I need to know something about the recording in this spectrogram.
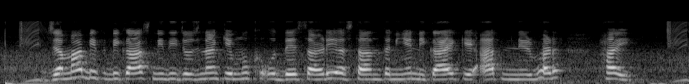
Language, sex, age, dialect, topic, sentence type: Magahi, female, 31-35, Western, banking, statement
